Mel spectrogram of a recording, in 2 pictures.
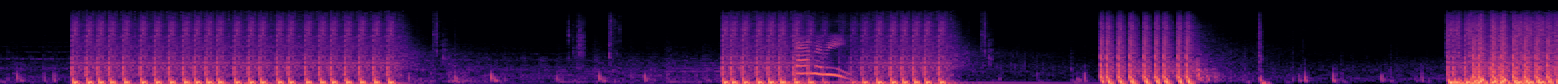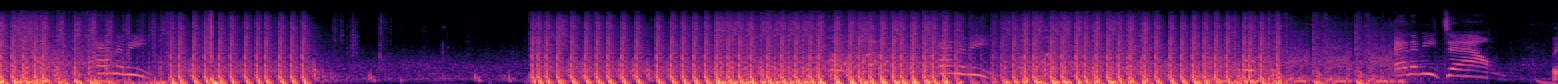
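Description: Thompson submachine gun fire in a video game comes in long, loud, rapid automatic bursts separated by short pauses, repeating across the whole stretch.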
